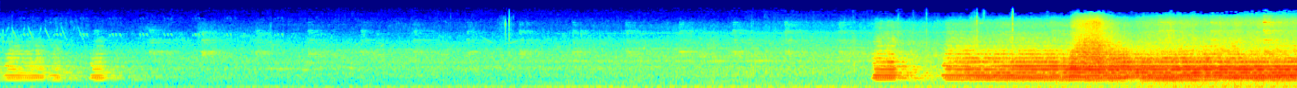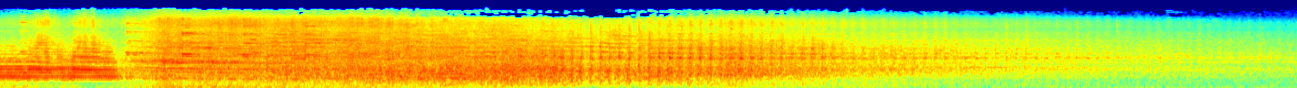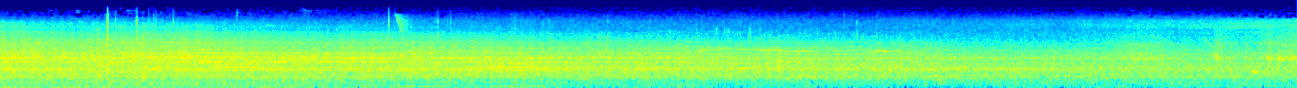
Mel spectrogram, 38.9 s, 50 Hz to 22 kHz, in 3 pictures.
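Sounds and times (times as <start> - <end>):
train horn blasts: 0.0 - 1.4, 8.7 - 15.7
train wheels clacking: 11.9 - 27.6.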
